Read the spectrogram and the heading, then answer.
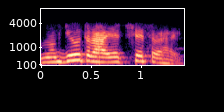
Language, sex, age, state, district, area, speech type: Hindi, female, 60+, Uttar Pradesh, Jaunpur, rural, conversation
